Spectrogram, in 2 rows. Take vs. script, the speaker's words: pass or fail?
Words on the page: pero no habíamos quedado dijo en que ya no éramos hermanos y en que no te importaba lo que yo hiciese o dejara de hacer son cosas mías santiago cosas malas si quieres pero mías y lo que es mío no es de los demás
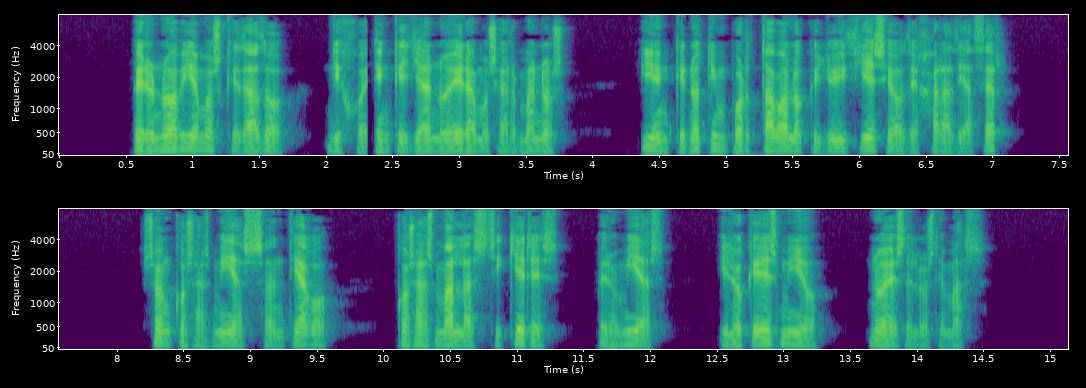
pass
